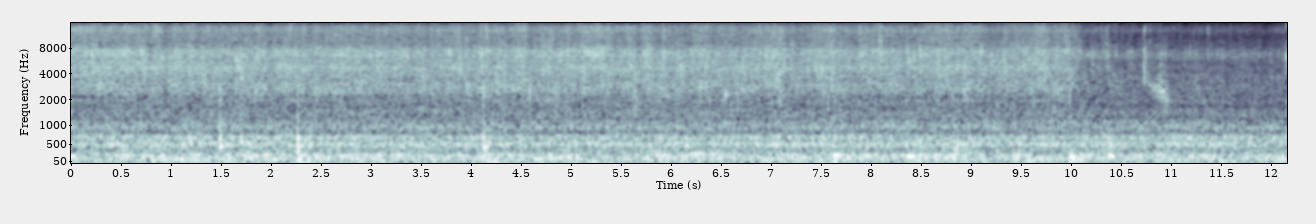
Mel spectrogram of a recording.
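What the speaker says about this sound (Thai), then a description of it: "ล้างหน่อไม้นะคะใส่ไปใน ตะแกรงแล้วก็ล้างหน่อไม้" Canned bamboo shoots being rinsed in a strainer under a kitchen tap in Norway: a steady, close rush of running water splashing through the mesh continues for the whole stretch, with no talking.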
